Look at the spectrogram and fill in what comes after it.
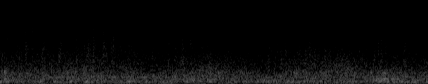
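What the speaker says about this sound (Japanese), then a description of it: "雨がめっちゃ降ってるな" Heavy rain pours steadily over a swamp in Minecraft, a dense continuous hiss with low rumbling beneath, faint and unbroken throughout.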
